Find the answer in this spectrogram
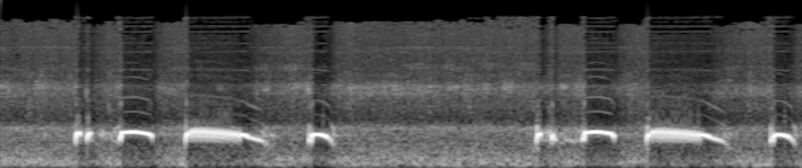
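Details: Vigorous spotted dove lure call: two clear phrases, each with quick stammered coos, a drawn-out coo sliding downward, then a short clipped last note. Faint low rumble behind.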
